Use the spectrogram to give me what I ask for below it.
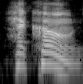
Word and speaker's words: hekon: Greek is hekon, spelled H-E-K long O-N. Hekon.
